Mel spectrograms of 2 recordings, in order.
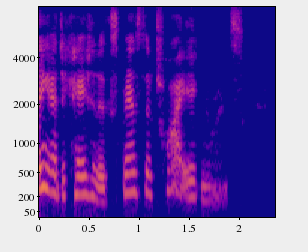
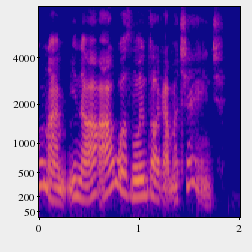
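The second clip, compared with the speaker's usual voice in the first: ordinary talk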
